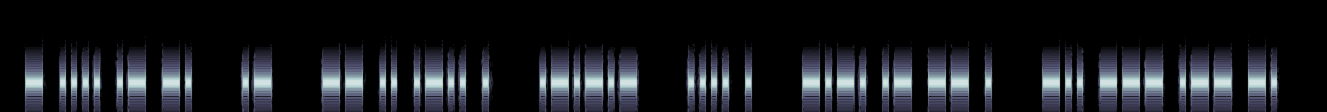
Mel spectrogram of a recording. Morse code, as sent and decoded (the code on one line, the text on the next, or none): - .... .- -. / .- / -- .. .-.. / .-.-.- / .... / -.-. .- -- . / -.. --- .-- -.
THAN A MILE . HE CAME DOWN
